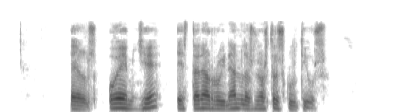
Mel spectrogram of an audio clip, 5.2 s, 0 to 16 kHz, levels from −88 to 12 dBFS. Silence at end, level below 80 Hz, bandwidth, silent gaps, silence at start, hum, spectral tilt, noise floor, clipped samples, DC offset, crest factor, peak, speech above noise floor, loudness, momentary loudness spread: 1.15 s; -66 dBFS; 7.8 kHz; none; 0.9 s; none; -5 dB/octave; -75 dBFS; under 0.1%; under 0.1%; 20 dB; -8 dBFS; 50 dB; -26 LUFS; 11 LU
